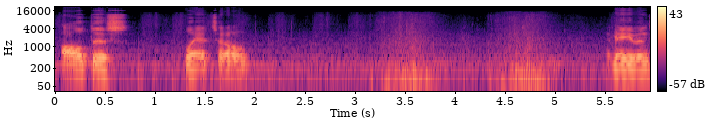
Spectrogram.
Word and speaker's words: Altus Plateau: and here we are Atlas Plateau or Altus I don't know why I'm calling it Atlas Altus Plateau I may even spelled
